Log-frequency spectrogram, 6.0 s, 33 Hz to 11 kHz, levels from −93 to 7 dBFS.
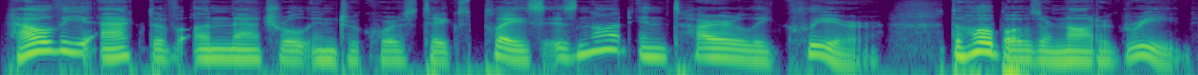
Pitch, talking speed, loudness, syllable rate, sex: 130 Hz, 170 wpm, -21 LUFS, 5.8 syllables/s, male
